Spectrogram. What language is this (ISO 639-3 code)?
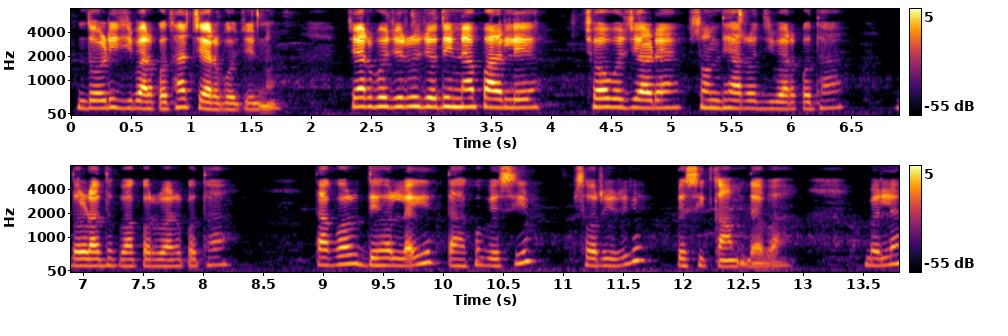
ori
